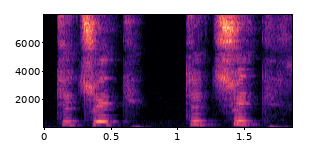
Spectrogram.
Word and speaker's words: tout de suite: But in reality, in French, you pronounce it tout de suite, right away.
